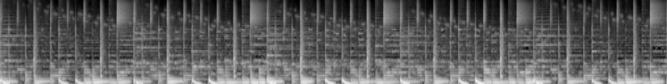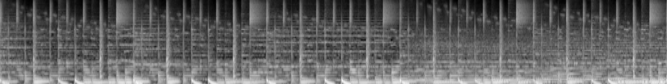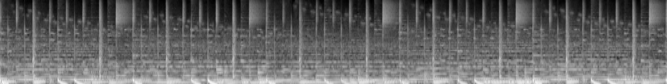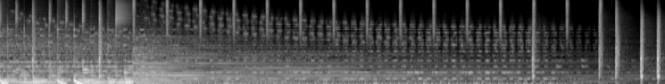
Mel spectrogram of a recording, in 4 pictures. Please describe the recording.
Always sunshine
A funny, positive loop.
